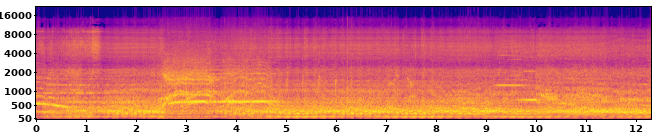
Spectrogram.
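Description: Loud live noise-rap music with electric guitar over droning electronic backing. A held tone slides up and sustains for a couple of seconds about three seconds in.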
